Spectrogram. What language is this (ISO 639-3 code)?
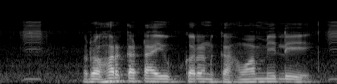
bho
